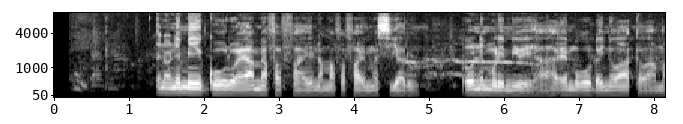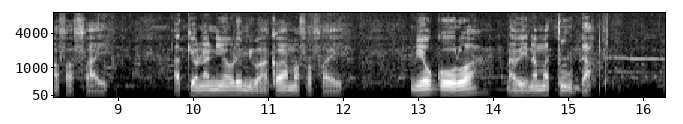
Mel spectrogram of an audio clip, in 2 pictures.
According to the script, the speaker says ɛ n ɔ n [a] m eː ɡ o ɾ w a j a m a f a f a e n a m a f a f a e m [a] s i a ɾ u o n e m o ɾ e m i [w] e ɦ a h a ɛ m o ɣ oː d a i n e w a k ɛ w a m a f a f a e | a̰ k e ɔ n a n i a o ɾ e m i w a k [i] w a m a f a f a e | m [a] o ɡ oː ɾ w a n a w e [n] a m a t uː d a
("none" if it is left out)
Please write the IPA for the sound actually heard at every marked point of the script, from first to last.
e, a, w, ɛ, e, n

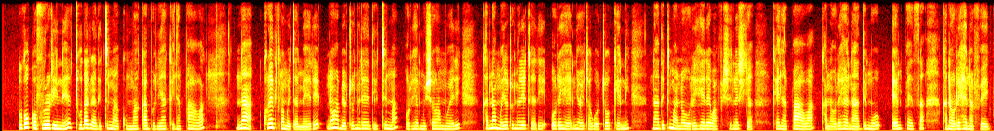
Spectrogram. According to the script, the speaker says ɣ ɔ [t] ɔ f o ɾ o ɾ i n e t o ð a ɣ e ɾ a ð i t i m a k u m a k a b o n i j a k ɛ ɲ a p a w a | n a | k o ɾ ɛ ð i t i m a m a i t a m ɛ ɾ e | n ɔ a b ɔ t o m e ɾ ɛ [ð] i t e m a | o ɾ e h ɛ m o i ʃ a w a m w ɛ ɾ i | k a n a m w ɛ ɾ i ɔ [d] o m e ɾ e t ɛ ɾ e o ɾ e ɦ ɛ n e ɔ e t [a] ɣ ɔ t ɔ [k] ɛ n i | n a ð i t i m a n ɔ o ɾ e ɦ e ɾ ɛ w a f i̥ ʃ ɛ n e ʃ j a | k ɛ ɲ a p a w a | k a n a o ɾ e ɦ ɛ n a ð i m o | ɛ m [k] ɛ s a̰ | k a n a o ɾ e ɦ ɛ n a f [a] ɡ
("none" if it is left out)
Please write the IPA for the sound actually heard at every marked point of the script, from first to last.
k, ð, t, a, k, p, ɛ

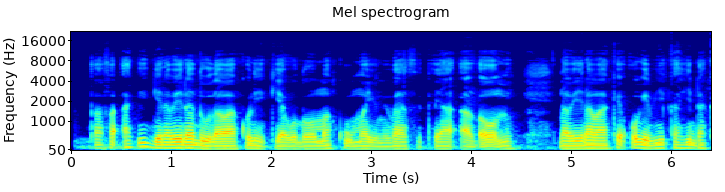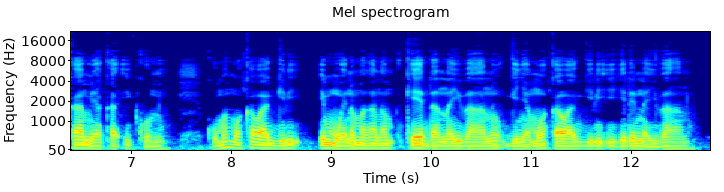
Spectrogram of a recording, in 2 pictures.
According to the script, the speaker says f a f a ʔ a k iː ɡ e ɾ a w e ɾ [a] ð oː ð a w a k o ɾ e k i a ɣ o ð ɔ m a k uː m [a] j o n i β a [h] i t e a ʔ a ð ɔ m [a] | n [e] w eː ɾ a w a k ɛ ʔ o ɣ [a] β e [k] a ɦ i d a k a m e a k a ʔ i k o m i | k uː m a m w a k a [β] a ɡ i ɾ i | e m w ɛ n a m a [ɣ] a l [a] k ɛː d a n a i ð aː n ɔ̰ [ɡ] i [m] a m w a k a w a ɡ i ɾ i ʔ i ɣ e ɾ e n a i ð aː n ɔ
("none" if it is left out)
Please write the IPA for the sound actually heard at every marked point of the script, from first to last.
a, a, s, i, a, e, k, w, ɣ, a, ɡ, ɲ

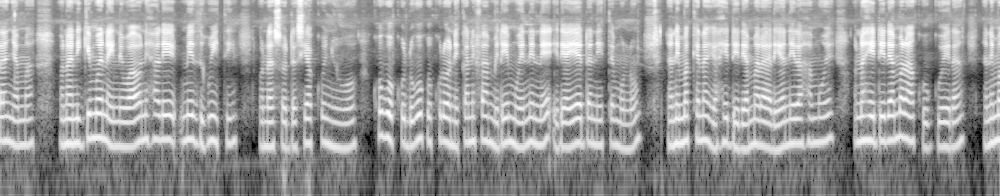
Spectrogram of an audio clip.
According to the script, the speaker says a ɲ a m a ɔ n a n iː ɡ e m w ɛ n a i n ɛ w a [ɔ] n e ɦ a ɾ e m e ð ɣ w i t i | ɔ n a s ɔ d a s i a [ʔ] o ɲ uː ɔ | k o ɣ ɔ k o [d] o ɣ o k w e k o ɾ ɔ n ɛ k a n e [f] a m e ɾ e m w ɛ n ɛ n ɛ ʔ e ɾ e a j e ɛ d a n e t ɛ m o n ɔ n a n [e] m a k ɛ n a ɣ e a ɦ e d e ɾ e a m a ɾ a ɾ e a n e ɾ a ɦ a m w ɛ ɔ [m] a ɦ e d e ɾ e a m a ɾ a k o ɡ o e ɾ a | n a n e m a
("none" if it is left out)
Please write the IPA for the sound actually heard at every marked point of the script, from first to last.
ɔ, k, d, f, e, n

